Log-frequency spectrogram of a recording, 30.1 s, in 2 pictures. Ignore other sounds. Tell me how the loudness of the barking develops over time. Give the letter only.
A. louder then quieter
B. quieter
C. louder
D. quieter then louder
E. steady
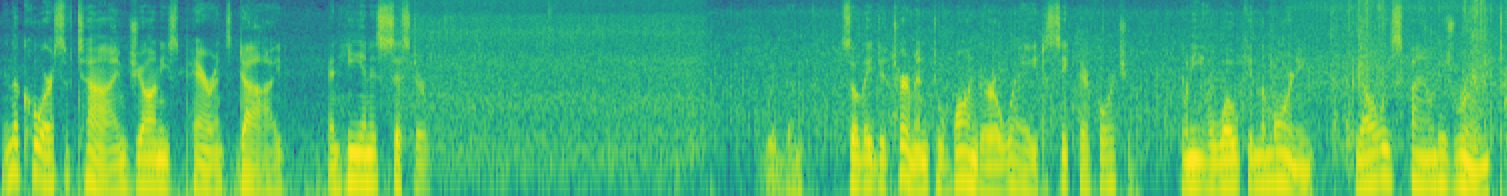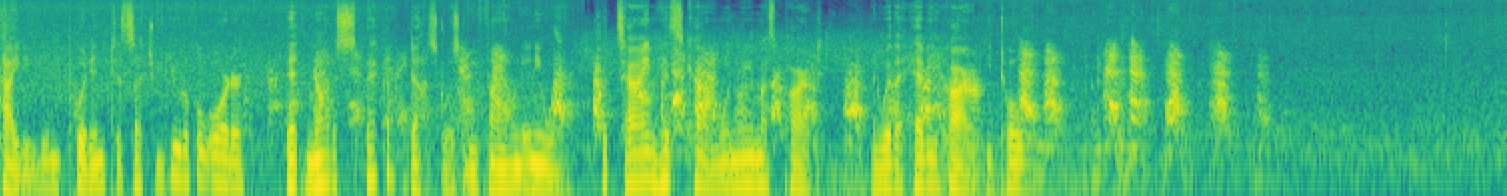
C.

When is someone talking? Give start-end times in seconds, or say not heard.
0.0-4.3, 7.7-25.4.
